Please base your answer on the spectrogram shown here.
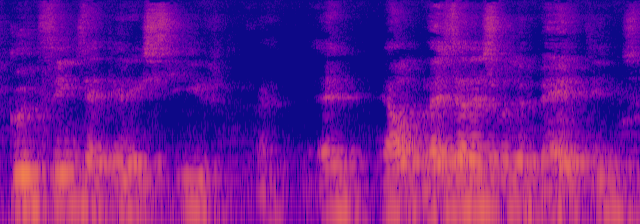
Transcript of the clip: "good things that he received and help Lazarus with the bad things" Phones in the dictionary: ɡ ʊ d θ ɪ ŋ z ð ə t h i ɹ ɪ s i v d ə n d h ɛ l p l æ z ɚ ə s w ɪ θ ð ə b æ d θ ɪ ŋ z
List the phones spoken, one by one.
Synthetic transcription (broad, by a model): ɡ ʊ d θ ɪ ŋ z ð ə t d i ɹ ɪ s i d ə n h ɛ l p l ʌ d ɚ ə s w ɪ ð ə b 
